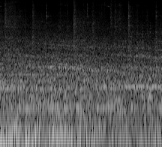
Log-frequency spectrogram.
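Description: Sci-fi city sound design: a steady mechanical rumble of transit cars moving on a tower, with trailer music low underneath.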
